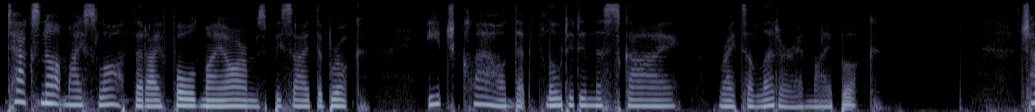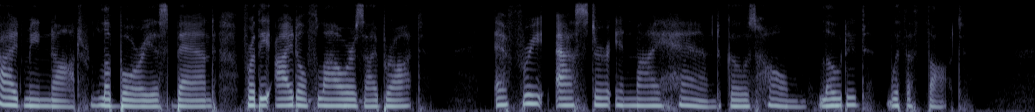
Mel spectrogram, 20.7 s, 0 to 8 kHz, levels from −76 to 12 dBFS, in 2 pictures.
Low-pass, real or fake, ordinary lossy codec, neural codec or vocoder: 7.2 kHz; real; Opus, 32 kbps; none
